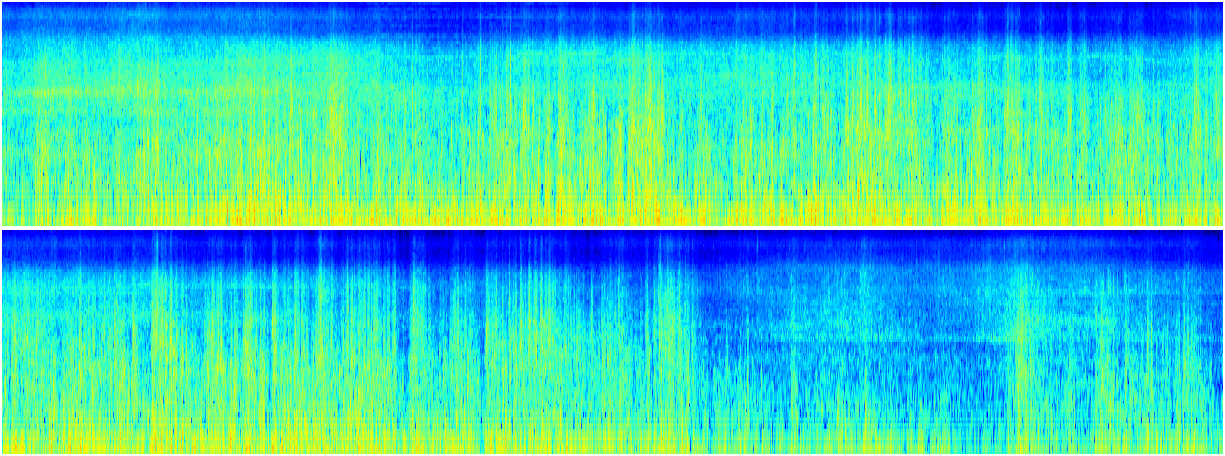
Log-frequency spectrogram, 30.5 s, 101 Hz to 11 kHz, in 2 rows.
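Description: Wind buffeting the microphone over the steady running of a 250cc scooter engine on the move. It turns a little quieter in the last few seconds as the scooter slows.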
